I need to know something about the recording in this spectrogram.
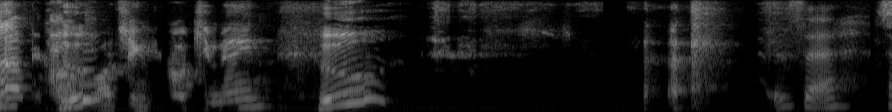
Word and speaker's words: Pokimane: watching Pokimane. Who? is that's how Sorry. you pronounce it?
